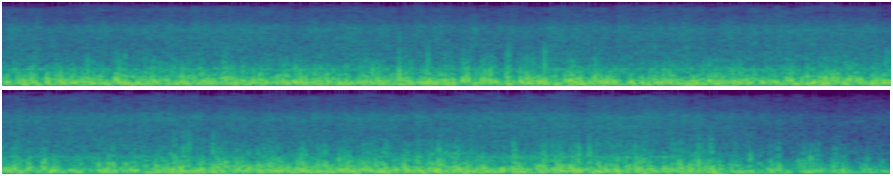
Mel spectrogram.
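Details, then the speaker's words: Pedestal fan after repair with new blade on a drive pin: constant, smooth, even rush of air with no clicking, scraping or wobble; the fan runs properly. "Okay, that definitely works."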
